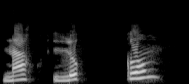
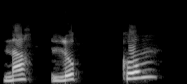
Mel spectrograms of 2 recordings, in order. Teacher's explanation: क़ाफ जो साकिन लेटर होता है उसके बाद अगर मुशद्दद लेटर होता है तो हम साकिन लेटर को साइलेंट करते हैं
